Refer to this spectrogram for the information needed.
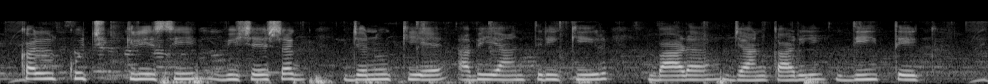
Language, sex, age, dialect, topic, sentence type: Magahi, female, 18-24, Northeastern/Surjapuri, agriculture, statement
